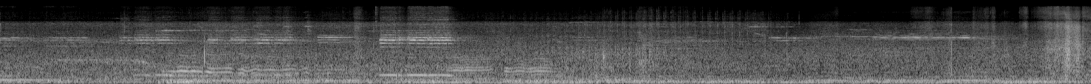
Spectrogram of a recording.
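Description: Street traffic running steadily, with vehicle horns sounding several times; the loudest honk comes about four seconds in.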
